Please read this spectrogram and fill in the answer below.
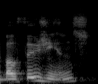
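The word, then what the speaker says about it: Boethusians: ancient group called The I believe it's pronounced the bothusians could have been part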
